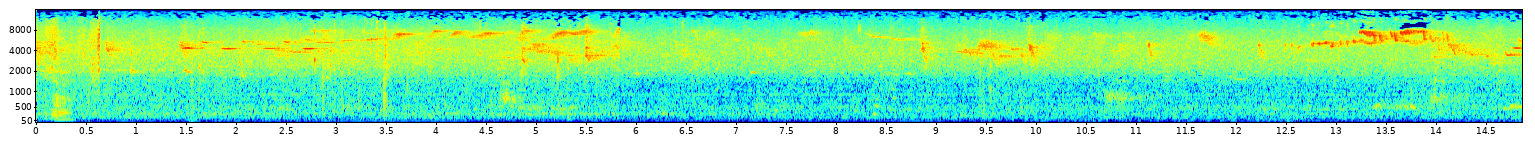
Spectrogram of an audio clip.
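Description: Several small birds chirping and singing, short calls overlapping and repeating, busiest near the end.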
